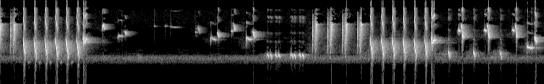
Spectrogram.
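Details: Arabian babbler, locally called shuhaim or dakhal: fast series of loud, downward-slurred piping notes, a pause with scattered thin whistles and short buzzy notes, then another rapid piping series. A steady high hum runs throughout.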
